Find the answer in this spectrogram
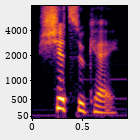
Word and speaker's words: Shitsuke: The first concept is called Shitsuke, pronounced Shitsuke.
